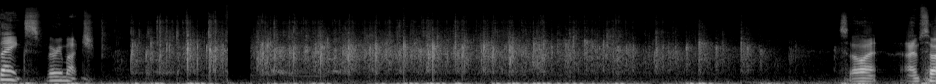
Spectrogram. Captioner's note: applause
